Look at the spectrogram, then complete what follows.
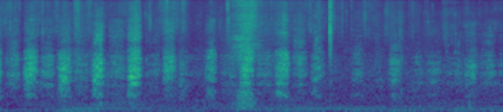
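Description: Pit bull panting rapidly with its mouth open, about three breaths a second, with one louder breath about halfway through; the dog is winded from running and playing.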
